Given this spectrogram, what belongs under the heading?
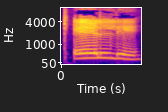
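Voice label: "kiel" ergative, Archi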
